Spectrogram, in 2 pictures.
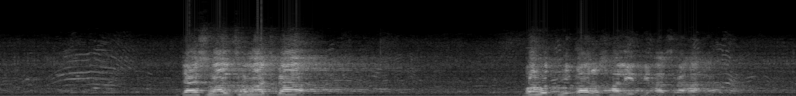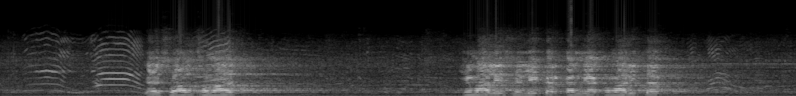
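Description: An elderly man speaks forcefully through a loudspeaker with an echo.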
